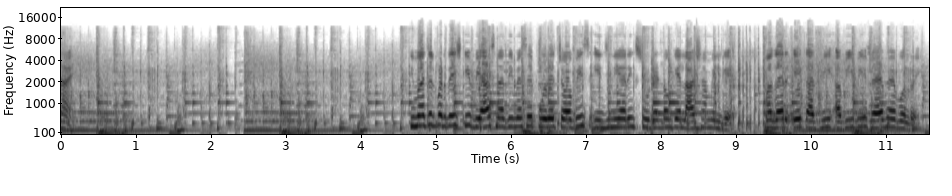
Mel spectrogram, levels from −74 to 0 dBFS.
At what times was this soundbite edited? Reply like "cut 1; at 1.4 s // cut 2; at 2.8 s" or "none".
none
